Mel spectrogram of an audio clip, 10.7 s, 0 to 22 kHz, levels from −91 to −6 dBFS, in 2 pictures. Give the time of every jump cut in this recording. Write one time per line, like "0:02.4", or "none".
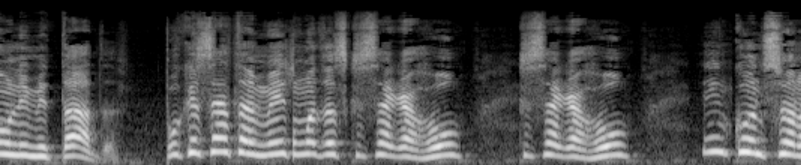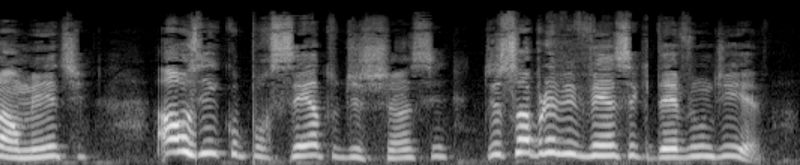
0:02.0
0:03.5
0:06.6
0:08.4
0:09.7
